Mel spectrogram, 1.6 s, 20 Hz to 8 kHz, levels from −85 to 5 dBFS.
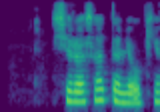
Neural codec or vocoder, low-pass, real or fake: none; 7.2 kHz; real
